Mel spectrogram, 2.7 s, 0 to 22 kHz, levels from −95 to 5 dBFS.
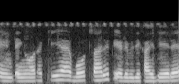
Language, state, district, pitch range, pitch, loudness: Haryanvi, Haryana, Rohtak, 165-195 Hz, 175 Hz, -15 LUFS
